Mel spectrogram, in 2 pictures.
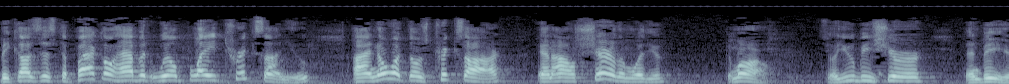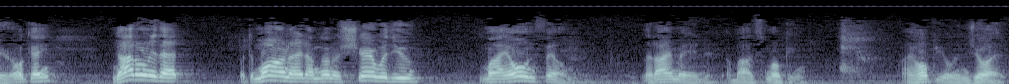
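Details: Adult man lecturing; Normal adult male speech.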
